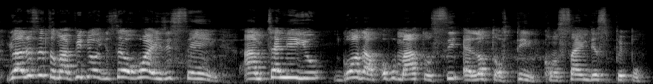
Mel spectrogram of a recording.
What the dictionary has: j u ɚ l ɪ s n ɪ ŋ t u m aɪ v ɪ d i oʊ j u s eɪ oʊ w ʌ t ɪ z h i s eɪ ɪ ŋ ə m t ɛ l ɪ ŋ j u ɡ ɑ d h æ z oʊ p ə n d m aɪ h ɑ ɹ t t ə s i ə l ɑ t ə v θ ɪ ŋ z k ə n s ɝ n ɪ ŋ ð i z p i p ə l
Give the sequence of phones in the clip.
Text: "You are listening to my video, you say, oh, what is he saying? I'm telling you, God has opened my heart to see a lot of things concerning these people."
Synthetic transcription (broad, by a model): j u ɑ l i s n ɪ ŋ t u m aɪ v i d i oʊ j u s eɪ oʊ w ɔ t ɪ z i s eɪ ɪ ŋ ə m t ɛ l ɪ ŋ j u ɡ ɑ d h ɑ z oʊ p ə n m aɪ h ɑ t t ə s i ə l ɑ t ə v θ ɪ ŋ k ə n s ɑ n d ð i s p i p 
